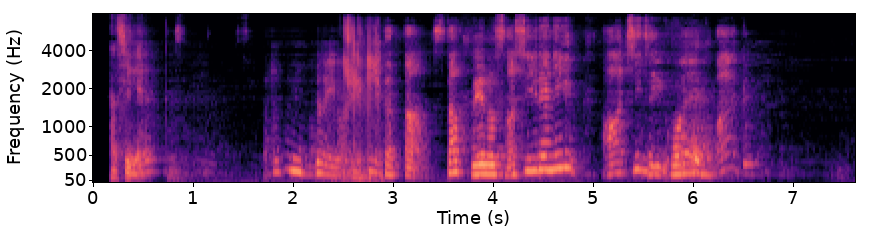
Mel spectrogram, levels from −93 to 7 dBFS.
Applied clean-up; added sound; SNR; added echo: neural mask model DeepFilterNet 3.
